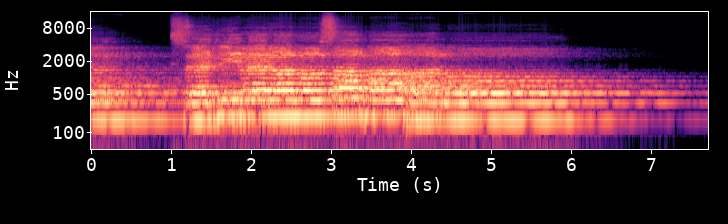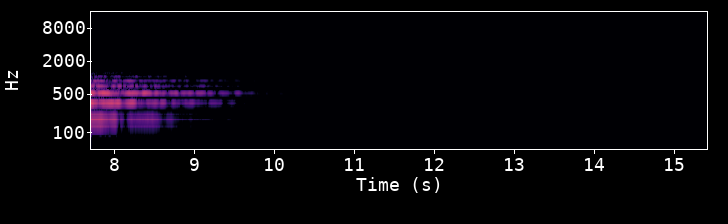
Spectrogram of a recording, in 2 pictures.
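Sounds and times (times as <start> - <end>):
choir singing Gregorian chant: 0.0 - 7.8.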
